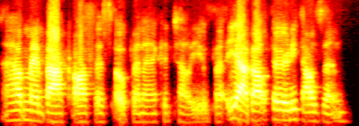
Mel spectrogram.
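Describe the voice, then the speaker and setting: A woman's voice: deep voice, fairly even intonation, quick pace, vocal fry, a bit bright, highs cut off. A woman in her twenties, chatting casually and laughing easily as a guest. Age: 20s.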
